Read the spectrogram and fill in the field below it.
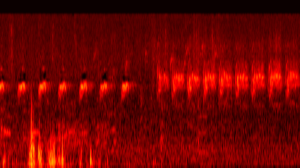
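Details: Mockingbird singing a run of short bright notes repeated about six times, then switching to a new repeated phrase of clipped, slightly higher notes; low thumping noises underneath at the start.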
